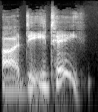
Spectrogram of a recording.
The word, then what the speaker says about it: debt: used that on the program before debt is de Beattie it should be Det that B is just a waste it has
